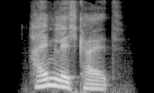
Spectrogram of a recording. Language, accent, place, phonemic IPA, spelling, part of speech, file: German, Germany, Berlin, /ˈhaɪ̯mlɪçkaɪ̯t/, Heimlichkeit, noun, De-Heimlichkeit.ogg
- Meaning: 1. secrecy, furtiveness 2. secret 3. silence, calm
